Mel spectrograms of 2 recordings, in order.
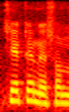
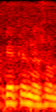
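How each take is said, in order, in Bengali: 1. শব্দটি ch ধ্বনি দিয়ে শুরু হয়। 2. শব্দটি k ধ্বনি দিয়ে শুরু হয়। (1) "এটা কিন্তু চেটেনেশন না আবার" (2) "কেটেনেশন উচ্চারণটা হবে কেটেনেশন"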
